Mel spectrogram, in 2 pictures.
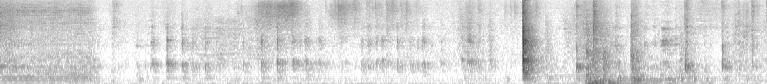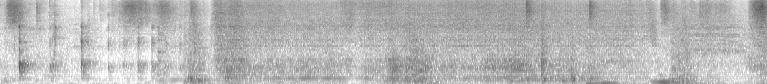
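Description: A drummer taps cymbals and drums.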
